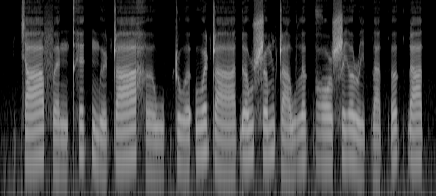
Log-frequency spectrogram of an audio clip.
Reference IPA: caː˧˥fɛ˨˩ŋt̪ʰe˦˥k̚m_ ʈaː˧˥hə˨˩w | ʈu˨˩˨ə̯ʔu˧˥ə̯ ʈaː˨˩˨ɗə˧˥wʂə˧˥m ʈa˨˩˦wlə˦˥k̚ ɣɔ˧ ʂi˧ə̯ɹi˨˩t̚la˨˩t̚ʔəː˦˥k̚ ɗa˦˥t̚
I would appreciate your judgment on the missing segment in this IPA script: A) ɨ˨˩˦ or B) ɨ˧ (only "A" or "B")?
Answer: A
